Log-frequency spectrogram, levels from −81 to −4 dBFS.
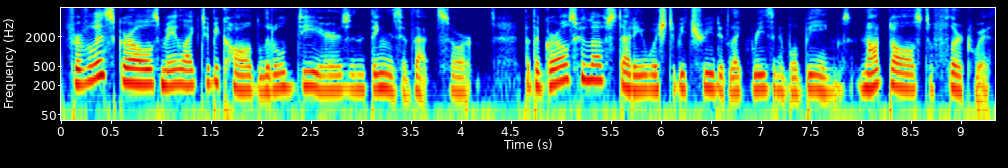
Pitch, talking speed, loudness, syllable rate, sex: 185 Hz, 205 wpm, -18 LUFS, 4.8 syllables/s, female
